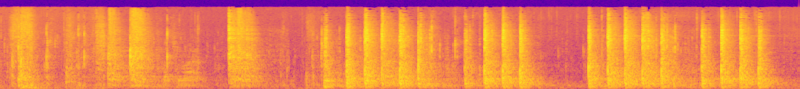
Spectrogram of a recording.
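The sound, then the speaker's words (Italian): Heavy cast iron rings clank and scrape against a metal stove top in quick bursts of loud, ringing knocks, pausing briefly between clusters, with muffled voices faintly underneath, as the rings are used to narrow the cauldron opening and lower a flame that is too high while polenta is being cooked. “riduce l'apertura della caldaia con gli anelli di ghisa per diminuire l'uscita della fiamma troppo alta.”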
